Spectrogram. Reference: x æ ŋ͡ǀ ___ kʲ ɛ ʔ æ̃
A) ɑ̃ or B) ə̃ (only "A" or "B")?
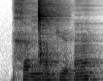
A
